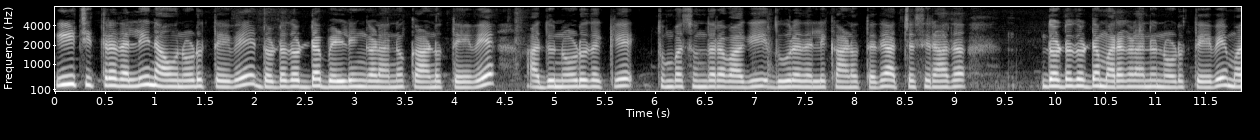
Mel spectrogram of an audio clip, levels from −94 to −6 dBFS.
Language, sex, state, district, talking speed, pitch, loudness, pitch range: Kannada, female, Karnataka, Shimoga, 110 wpm, 215 Hz, -16 LUFS, 205-230 Hz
